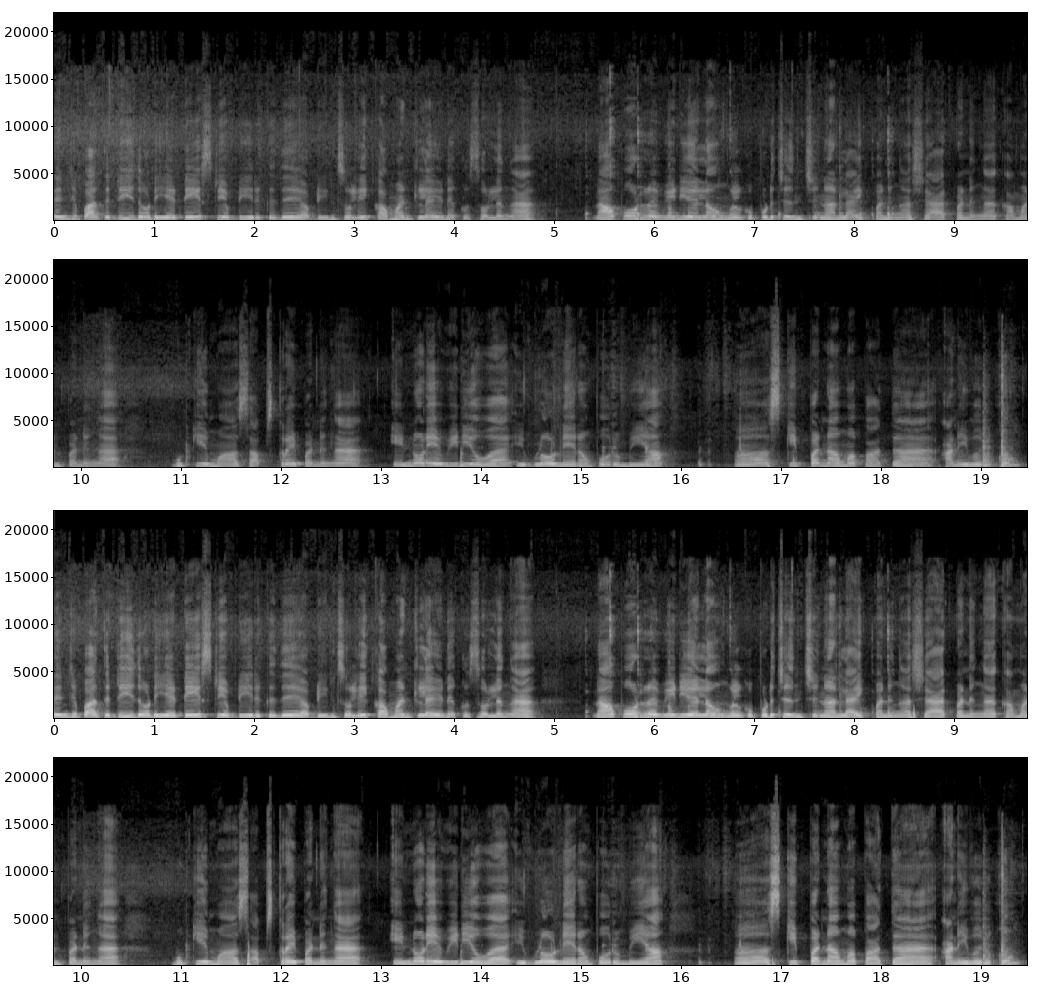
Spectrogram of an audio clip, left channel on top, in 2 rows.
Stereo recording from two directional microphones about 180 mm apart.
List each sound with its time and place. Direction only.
0.0 s speech: 25° right (ahead or behind)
